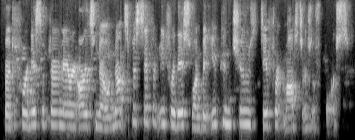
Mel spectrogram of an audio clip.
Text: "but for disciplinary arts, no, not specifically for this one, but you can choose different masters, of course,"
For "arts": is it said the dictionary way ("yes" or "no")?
yes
